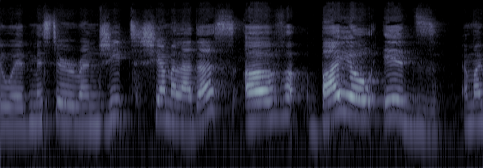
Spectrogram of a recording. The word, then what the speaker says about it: Bio-IDz: sitting here today with Mr Ranjit shyamaladas of bioids am I pronouncing it correctly bioids that's thank you for letting me know so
